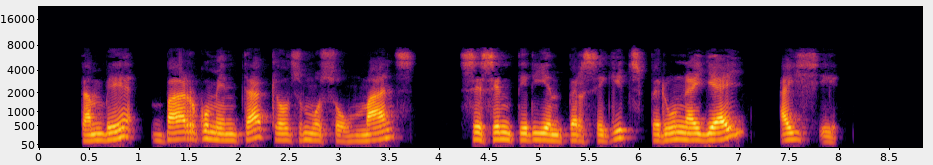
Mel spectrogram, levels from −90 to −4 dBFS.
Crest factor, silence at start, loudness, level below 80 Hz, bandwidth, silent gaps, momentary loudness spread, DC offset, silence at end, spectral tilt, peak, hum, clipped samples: 18 dB; 0.45 s; -19 LUFS; -62 dBFS; 7.6 kHz; 1.07-1.12 s, 3.82-3.96 s, 4.09-4.20 s, 7.16-7.40 s; 14 LU; under 0.1%; 0.85 s; -6 dB/octave; -2 dBFS; none; under 0.1%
